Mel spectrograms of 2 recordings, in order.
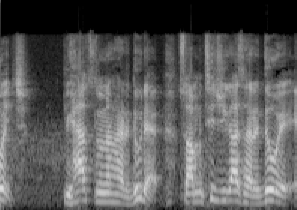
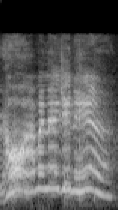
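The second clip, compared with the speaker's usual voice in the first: much higher, chattering on; rambling girl. Acted. Woman filling the silence, high and chatty. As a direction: keep talking in a high girl voice.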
